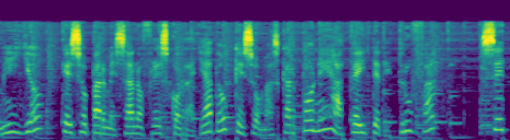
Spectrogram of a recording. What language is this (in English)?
Spanish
